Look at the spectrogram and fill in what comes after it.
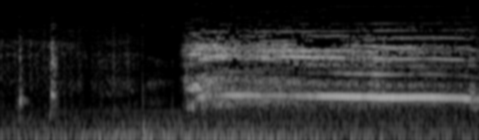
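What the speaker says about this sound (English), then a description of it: "If I squeeze its wing, it sends off this noise." A squeezed toy rubber chicken lets out a long, loud, shrill squawking scream that holds for a few seconds, preceded by faint small clicks and handling noises.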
